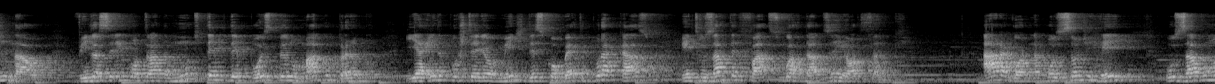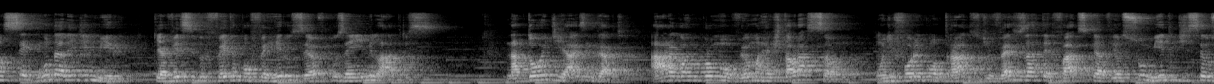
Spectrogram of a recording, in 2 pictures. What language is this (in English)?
Portuguese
